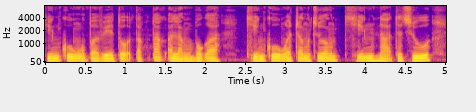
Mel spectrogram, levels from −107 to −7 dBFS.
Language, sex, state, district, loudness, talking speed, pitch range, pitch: Mizo, male, Mizoram, Aizawl, -15 LUFS, 215 wpm, 105-115 Hz, 110 Hz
